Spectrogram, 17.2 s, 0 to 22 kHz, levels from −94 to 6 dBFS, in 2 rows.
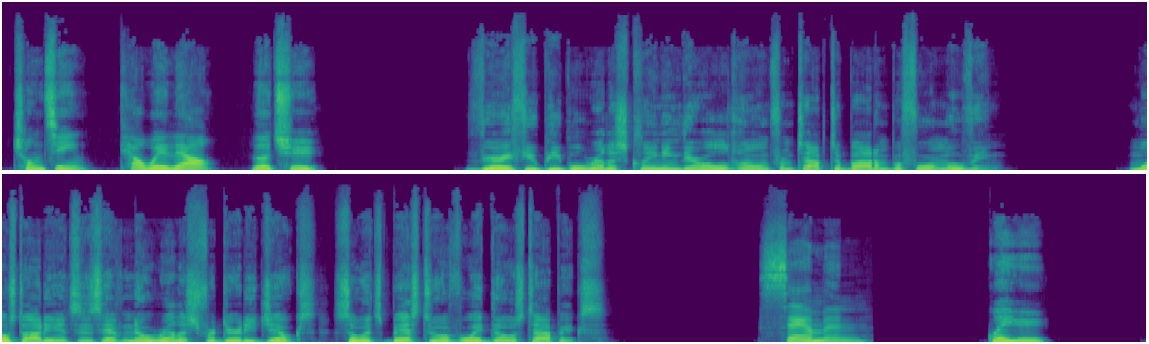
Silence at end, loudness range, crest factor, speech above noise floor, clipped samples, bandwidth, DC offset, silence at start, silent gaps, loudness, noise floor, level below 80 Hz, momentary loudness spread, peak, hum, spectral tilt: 0.75 s; 4 LU; 18 dB; over 73 dB; under 0.1%; 19.5 kHz; under 0.1%; 0.1 s; 2.51-3.40 s, 7.62-8.36 s, 13.27-14.23 s, 15.14-15.89 s; -17 LUFS; under -90 dBFS; -46 dBFS; 13 LU; 0 dBFS; none; -6 dB/octave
